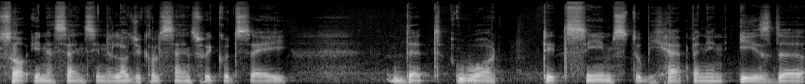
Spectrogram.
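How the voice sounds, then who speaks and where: Very slow speech in a non-native accent over noticeable background noise. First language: not English. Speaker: audience participant. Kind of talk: question and answer. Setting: gathering in London. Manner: halting.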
